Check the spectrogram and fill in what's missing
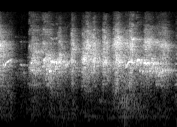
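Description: Small finches in an aviary, with diamond firetails and society finches kept there, chirping in quick high tweets, soft and fairly close, with no talk.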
